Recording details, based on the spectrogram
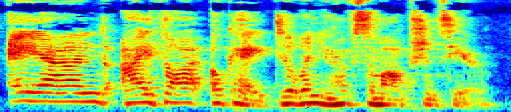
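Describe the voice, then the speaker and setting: A woman's voice: lowish voice, expressive, moderate pace. A woman talking chattily and playfully into a social media vlog clip. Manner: chatty, playful, breaks into singing.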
